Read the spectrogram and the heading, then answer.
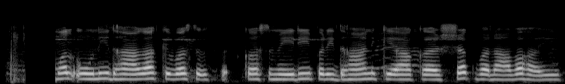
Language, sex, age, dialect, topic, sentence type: Magahi, female, 25-30, Central/Standard, banking, statement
